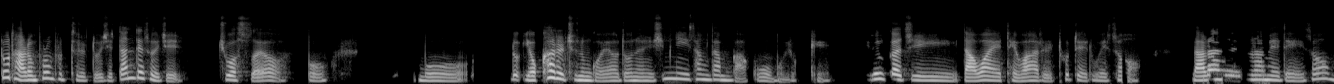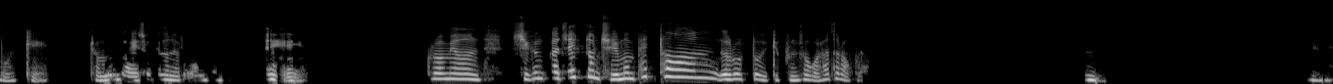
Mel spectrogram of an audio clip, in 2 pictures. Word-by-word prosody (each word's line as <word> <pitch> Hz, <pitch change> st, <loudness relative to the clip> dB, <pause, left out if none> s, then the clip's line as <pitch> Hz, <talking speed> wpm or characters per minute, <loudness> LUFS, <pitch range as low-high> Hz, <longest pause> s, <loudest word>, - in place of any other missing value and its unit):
또 315 Hz, 0 st, +4 dB
다른 200 Hz, -6 st, +6 dB
프롬프트를 215 Hz, -7 st, -2 dB
또 155 Hz, -, -7 dB
이제 165 Hz, +1 st, -4 dB
딴 250 Hz, -, +2 dB
데서 275 Hz, -9 st, +2 dB
이제 155 Hz, -2 st, -4 dB, 0.4 s
줬어요. 190 Hz, -3 st, 0 dB, 0.2 s
뭐 175 Hz, +1 st, -5 dB, 0.9 s
뭐 170 Hz, -4 st, -2 dB, 0.4 s
너 220 Hz, -2 st, -1 dB
역할을 240 Hz, +7 st, +7 dB
주는 195 Hz, -2 st, +3 dB
거예요. 165 Hz, +1 st, -3 dB
"너는 175 Hz, -1 st, -1 dB
심리상담가고" 220 Hz, -, -2 dB
뭐 -, -, -10 dB
이렇게. 180 Hz, -2 st, -12 dB, 0.3 s
"지금까지 205 Hz, -7 st, +1 dB
나와의 175 Hz, +2 st, +5 dB
대화를 170 Hz, -1 st, -1 dB
토대로 200 Hz, -6 st, -6 dB
해서 175 Hz, +4 st, -6 dB, 0.7 s
나라는 225 Hz, +2 st, +6 dB, 0.3 s
사람에 215 Hz, -2 st, +2 dB
대해서 180 Hz, +10 st, -3 dB
뭐 205 Hz, -9 st, -4 dB
이렇게 175 Hz, -1 st, -10 dB, 0.4 s
전문가의 195 Hz, -1 st, -1 dB
소견으로" 220 Hz, -4 st, -4 dB, 0.7 s
예예. 175 Hz, -7 st, 0 dB, 1.2 s
그러면 255 Hz, -3 st, +2 dB, 0.3 s
지금까지 280 Hz, +4 st, -1 dB
했던 335 Hz, -2 st, +2 dB
질문 250 Hz, +2 st, +4 dB
패턴으로 320 Hz, -10 st, +3 dB
또 235 Hz, -, 0 dB
이렇게 200 Hz, +1 st, -6 dB
분석을 195 Hz, -1 st, -2 dB
하더라고요. 230 Hz, -5 st, -7 dB, 2.2 s
음. 200 Hz, -5 st, +2 dB, 2.0 s
네. 195 Hz, -3 st, -6 dB
205 Hz, 245 characters per minute, -23 LUFS, 180-245 Hz, 2.2 s, 역할을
